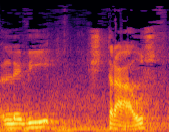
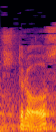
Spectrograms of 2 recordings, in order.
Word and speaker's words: Lévi-Strauss: Uno de los representantes, tal vez el más importante, que da inicio a esta corriente en el sentido más estricto, es Claude Lévi-Strauss, o Strauss, según se pronuncie de manera alemana o francesa.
